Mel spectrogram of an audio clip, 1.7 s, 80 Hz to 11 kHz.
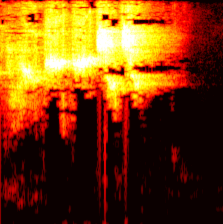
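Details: Territorial song of a young male double-collared seedeater born March 2019: one loud, rapid, high twittering phrase of chirpy notes lasting just over a second, then silence.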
